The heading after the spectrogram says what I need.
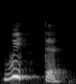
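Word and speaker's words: huit: دونك لو اش مع الوي، الاش هو حرف يخرج فقط كهواء، دونك ما ننطقوش وي، وكأني ابتديت الكلمة بالوي، وآخر حرف هو ت. ت. فوالا. دونك يعطيني 8.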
